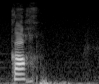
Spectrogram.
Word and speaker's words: Gogh: Gogh. I always say it wrong. I need to remind myself it's like not English.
